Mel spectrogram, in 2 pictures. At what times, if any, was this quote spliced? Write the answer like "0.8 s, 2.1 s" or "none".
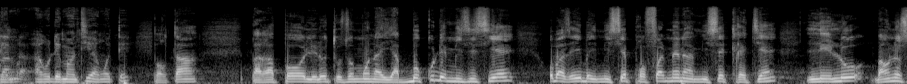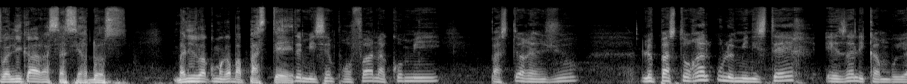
1.5 s, 12.0 s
